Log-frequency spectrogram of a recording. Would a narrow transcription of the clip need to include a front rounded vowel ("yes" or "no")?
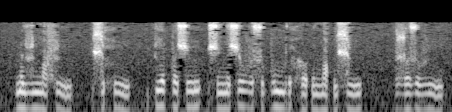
yes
